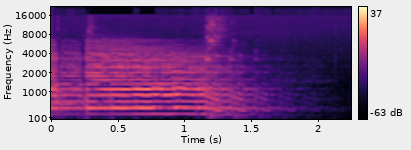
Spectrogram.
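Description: A guitar note played through the delay effect on a LEKATO PA-1 headphone amplifier rings out alone, followed by a second struck note whose repeats trail off and fade over about two seconds.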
